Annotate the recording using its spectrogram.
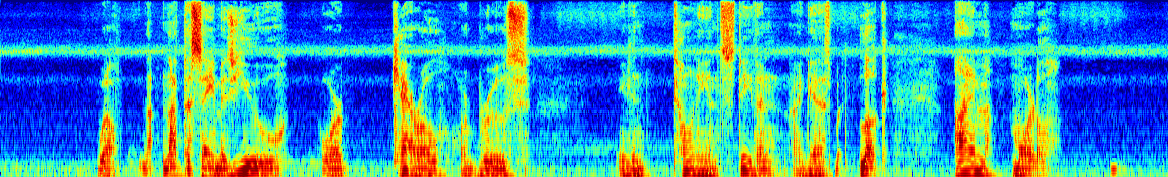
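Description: A man speaks calmly and evenly, close up.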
